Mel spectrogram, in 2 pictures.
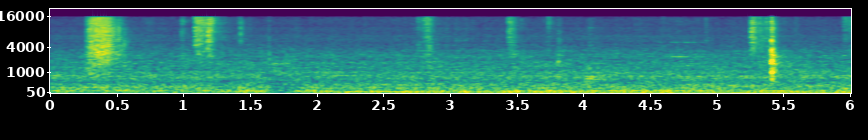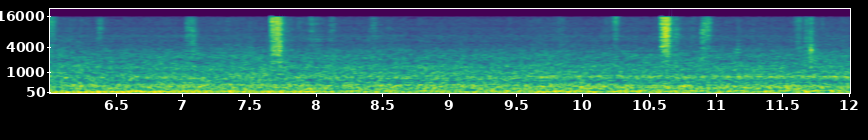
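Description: Engine running at a steady idle with a low rumble, while short hissing bursts come at irregular intervals.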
